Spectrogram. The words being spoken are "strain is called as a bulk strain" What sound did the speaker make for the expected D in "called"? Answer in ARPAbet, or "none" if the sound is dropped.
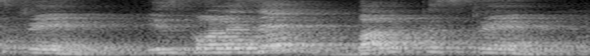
none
